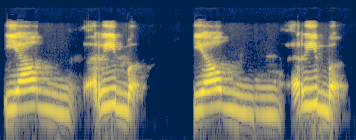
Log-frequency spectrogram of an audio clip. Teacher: Dod ini dialirkan ya suaranya dialirkan jangan dipantul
